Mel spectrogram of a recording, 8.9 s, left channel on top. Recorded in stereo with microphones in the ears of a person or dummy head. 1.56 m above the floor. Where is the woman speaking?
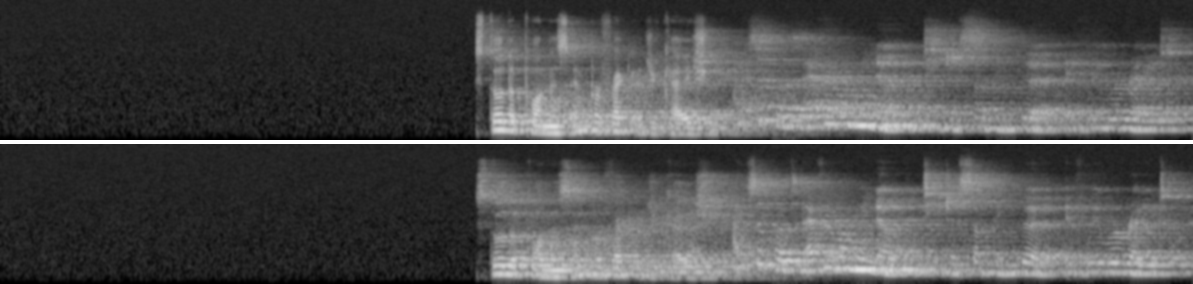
35° right (ahead or behind), 1.1 m.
